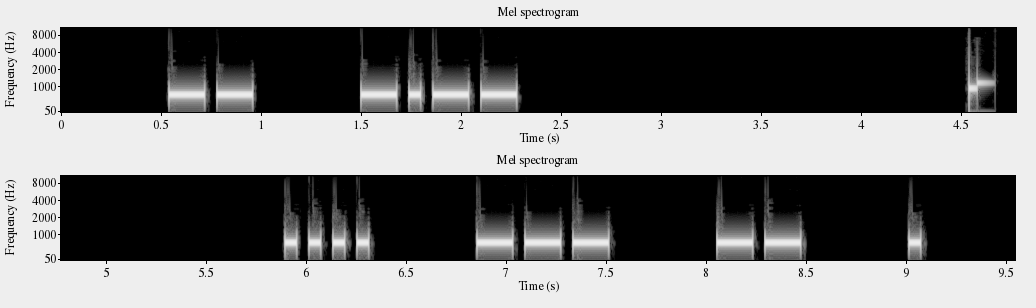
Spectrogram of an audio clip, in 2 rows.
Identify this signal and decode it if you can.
Morse code, heard as a keyed tone, about 20 wpm, spaced as for 11 wpm, 700 Hz. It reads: MY HOME
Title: 3x Character Spacing - Top 300 Words - 20wpm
